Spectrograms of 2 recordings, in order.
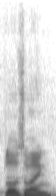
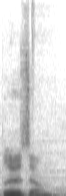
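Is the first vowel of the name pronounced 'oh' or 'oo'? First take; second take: oh; oo. First: The first vowel sounds like 'oh'. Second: The first vowel sounds like 'oo'. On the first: The speaker calls it wrong. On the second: The speaker calls it right.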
